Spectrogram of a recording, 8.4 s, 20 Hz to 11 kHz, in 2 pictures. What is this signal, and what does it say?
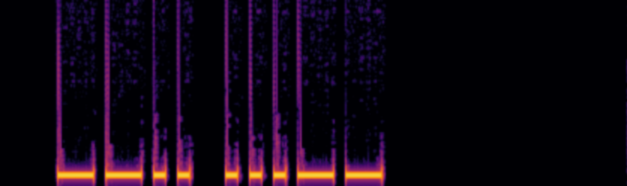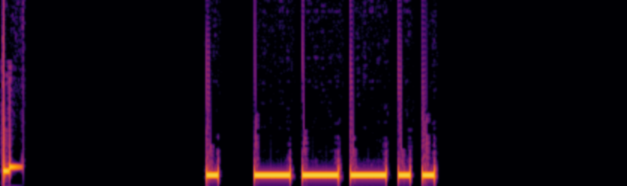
Morse code, heard as a keyed tone, about 15 wpm, 700 Hz. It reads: Z 3 E 8
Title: Single-Letter Single-Number 15wpm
